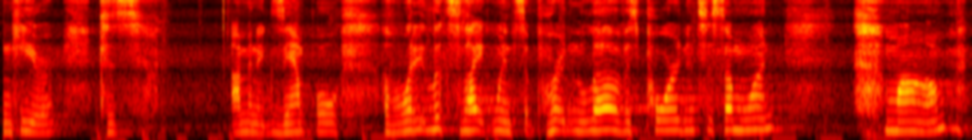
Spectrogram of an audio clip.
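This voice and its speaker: A woman's voice: medium pitch, fairly even intonation, slow, long pauses, soft background music. A woman giving a heartfelt public acceptance speech in a large hall. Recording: reverberant hall, played as a clip.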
